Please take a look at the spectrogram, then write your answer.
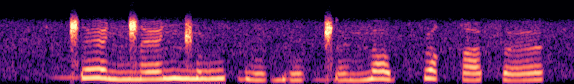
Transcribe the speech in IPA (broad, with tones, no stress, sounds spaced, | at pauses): ɡ͡ǁ ɛ˥˨ ŋ͡ǁ ɛ˨˦ ŋ͡ǁ u˨˦ ɓ u˨˦ ɡ u˨˦ ɡ͡ǁ ə˥˨ n ɒ˥˨ kʷʰ ə˥˨ q ə˨˦ f ə˨˦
